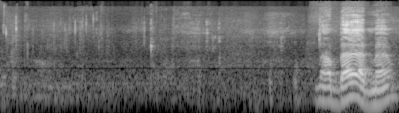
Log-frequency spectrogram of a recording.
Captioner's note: bread crunching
